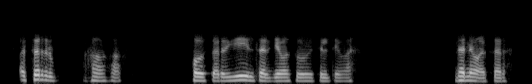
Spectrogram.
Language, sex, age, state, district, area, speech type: Marathi, male, 18-30, Maharashtra, Gadchiroli, rural, conversation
